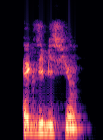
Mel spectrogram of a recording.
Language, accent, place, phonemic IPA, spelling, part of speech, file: French, France, Lyon, /ɛɡ.zi.bi.sjɔ̃/, exhibition, noun, LL-Q150 (fra)-exhibition.wav
- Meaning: 1. exhibition, friendly 2. presentation, production 3. showing off, outrageous behaviour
